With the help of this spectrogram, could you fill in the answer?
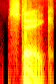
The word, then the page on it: steak: American English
